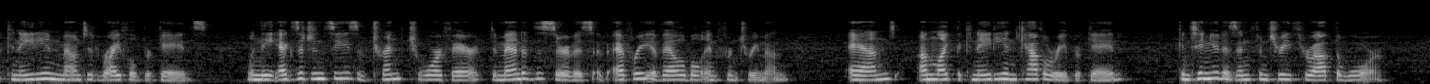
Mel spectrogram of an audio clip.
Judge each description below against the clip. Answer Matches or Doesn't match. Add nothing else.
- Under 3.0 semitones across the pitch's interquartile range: Matches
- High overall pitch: Matches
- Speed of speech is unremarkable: Doesn't match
